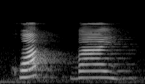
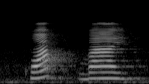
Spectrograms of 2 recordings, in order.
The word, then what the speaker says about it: khoác vai: khoác vai. Các em lưu ý tiếng khoác vần oác o a cờ oác đọc là khoác vai.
